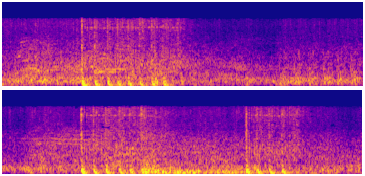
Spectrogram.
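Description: Automatic gunfire in a video game: sustained rapid machine-gun rattling in repeated bursts, with a few sharper, louder shots standing out.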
